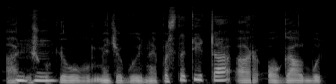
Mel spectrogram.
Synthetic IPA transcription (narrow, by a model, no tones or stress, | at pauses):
ɐɪʃkoːkʲuːmʲɛd͡ʒʲɛɡuːjɪnɐɪpɐst̪ɐt̪ʲiːt̪ɐʔɐroːɡɐlˠbuːt̪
